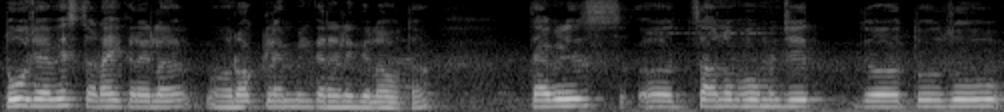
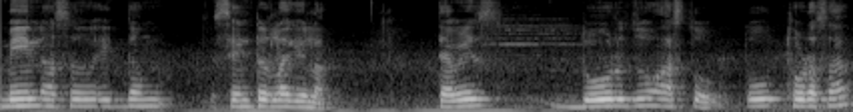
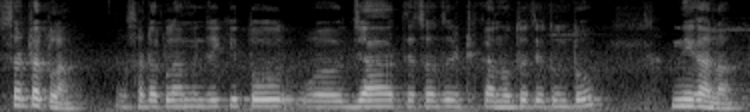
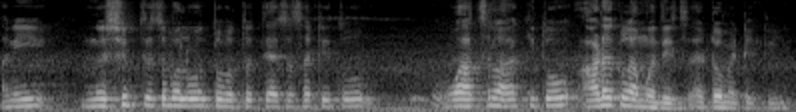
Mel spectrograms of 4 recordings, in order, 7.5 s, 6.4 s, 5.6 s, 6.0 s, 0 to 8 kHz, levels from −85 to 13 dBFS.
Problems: background sounds at intervals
